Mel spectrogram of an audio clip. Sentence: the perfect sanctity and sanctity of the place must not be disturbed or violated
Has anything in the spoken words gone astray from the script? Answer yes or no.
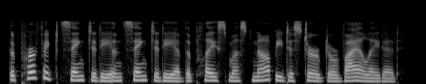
no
